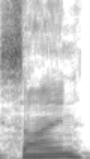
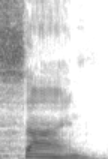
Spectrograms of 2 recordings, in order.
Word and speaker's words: sine: What is sine? Sine means the length of the opposite leg divided by the length of the hypotenuse. Sine is abbreviated as SIN, pronounced sine, not sin, which is equal to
